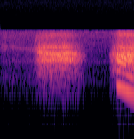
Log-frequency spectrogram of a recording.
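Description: Slow breathing with a slightly wheezy, airy tone: two breaths, the first a long soft rush of air, the second starting after a short pause and cut off at the end.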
